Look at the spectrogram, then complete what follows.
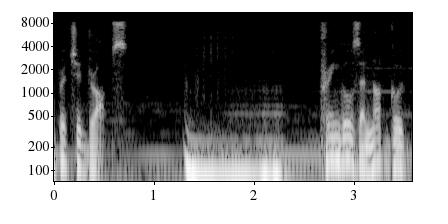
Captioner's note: electrical noise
